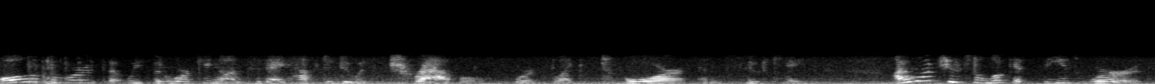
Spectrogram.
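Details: Adult woman, speech therapist giving instructions; normal speech.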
